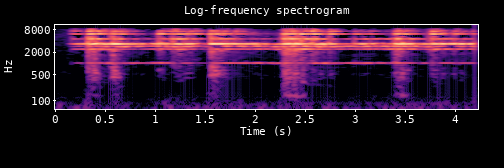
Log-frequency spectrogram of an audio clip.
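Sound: bell ringing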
